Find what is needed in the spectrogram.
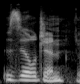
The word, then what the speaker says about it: Zildjian: Zildjian. – Ooh, that is. I've never heard that. – It looks crazy because it has a D, J, and then I, A, N. – Okay. – But Zildjian means symbol smith son.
